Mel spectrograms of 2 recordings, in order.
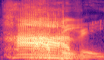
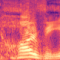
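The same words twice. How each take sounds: First: The R sound after the first vowel is dropped. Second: The R sound after the first vowel is pronounced. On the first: This is how the character says it. "It's Harvey" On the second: This is how most people say it. "they don't say Harvey"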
